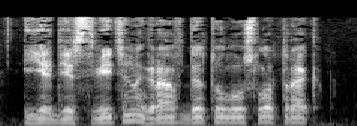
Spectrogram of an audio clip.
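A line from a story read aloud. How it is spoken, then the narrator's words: Gruff mutter. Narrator (Russian): буркнул он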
